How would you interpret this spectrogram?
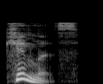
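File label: "kinless", British English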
